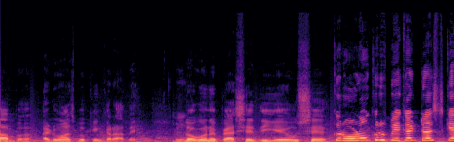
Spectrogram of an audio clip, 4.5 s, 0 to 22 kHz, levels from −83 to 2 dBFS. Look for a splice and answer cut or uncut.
cut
